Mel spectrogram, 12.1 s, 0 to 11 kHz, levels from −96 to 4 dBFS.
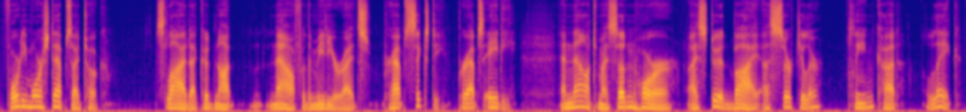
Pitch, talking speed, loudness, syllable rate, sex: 130 Hz, 145 wpm, -17 LUFS, 3.9 syllables/s, male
